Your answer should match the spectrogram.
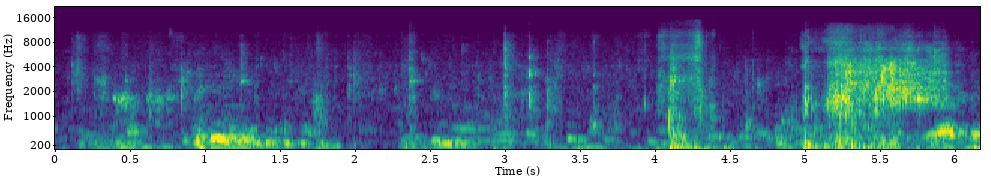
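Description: Handling noises from a wire bird cage and a wire-mesh aviary door: scattered clicks and knocks, with a short rustle about five seconds in.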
